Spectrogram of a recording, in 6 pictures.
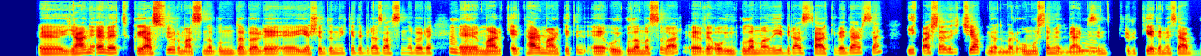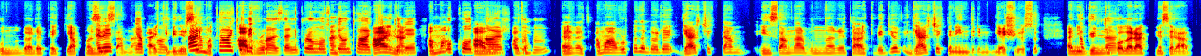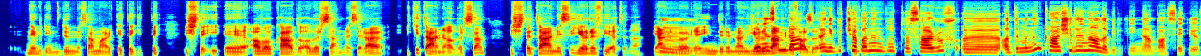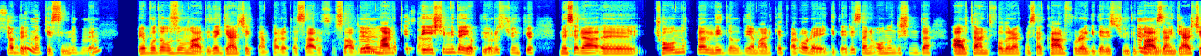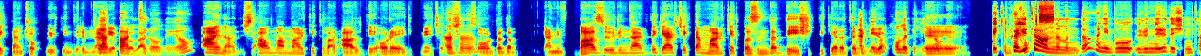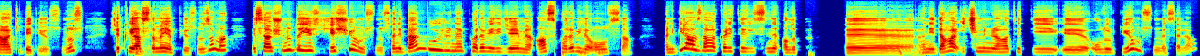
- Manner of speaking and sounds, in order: other background noise; tapping
- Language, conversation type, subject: Turkish, podcast, Evde para tasarrufu için neler yapıyorsunuz?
